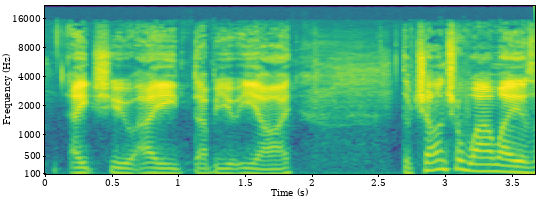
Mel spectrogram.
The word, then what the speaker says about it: Huawei: there's a challenge for huawei pronounced Huawei hua WEEI the challenge of Huawei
